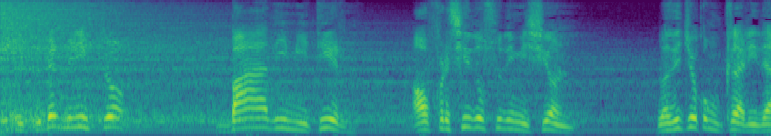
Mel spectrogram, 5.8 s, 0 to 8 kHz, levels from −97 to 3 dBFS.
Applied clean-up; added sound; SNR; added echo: none; Crash cymbal; 11 dB; none.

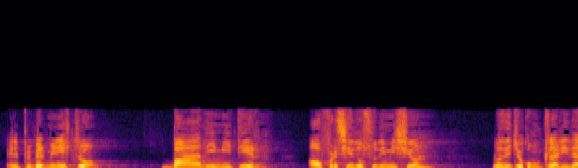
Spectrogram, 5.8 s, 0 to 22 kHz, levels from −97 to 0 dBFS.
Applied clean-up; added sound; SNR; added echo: none; none; none; none.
